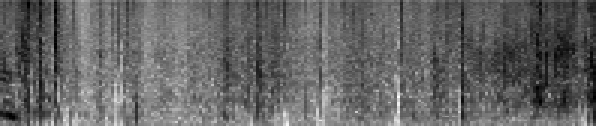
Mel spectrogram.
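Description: Plastic bubble wrap crinkling as hands pull it off a small wrapped toy figure: a run of irregular small crackles.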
